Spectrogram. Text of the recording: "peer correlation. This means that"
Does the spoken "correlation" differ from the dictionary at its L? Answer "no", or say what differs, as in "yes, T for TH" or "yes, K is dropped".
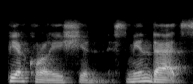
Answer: no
